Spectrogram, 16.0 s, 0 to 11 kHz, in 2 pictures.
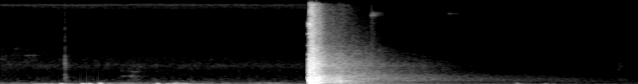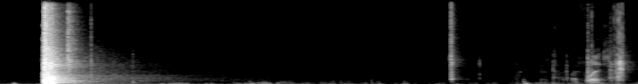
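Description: Two loud, sharp gunshots from a .45 pistol fired with iron sights at a target, spaced about five seconds apart, each followed by a brief decaying echo, with faint handling clicks and rustles between and after.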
